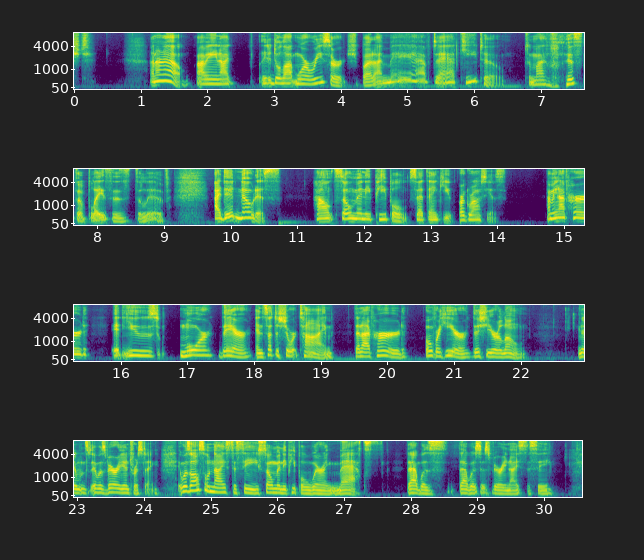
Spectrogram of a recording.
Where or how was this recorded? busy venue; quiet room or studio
quiet room or studio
